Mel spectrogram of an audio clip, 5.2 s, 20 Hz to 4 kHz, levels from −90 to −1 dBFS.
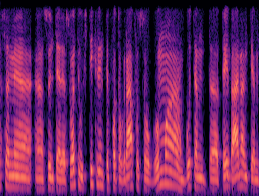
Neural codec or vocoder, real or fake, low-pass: none; real; 3.6 kHz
